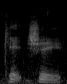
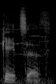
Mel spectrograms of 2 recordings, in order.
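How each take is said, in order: First: The second word is pronounced like 'she'. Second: The second word is pronounced like 'sith'. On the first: This is the name of the mythological creature. "the mythological thing is called a Kate She" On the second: This is the name of the video game character. "if you're talking about Final Fantasy seven, then it's Kate Sith"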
